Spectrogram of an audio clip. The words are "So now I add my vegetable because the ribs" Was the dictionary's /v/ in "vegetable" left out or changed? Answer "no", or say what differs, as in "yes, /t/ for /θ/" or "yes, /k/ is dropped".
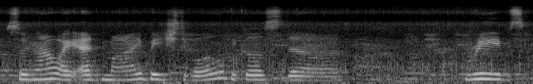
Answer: yes, /b/ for /v/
